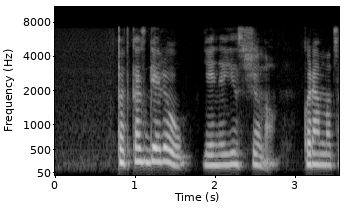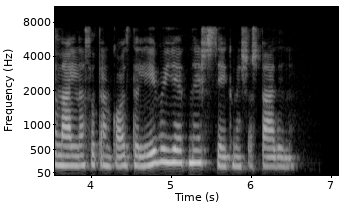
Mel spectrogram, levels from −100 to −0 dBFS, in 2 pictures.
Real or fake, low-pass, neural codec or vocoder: fake; 7.2 kHz; codec, 16 kHz, 4 kbps, FunCodec, trained on Chinese and English, 50 frames a second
